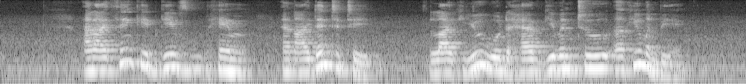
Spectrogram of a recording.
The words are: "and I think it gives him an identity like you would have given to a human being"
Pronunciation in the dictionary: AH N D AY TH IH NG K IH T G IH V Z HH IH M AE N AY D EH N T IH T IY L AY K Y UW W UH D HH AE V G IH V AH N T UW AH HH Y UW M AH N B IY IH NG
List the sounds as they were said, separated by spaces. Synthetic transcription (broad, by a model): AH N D AY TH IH NG K IH T G IH V Z HH IH M AE N AY D EH N T IH T IY L AY K Y UW W UH D HH AE V G IH V AH N T UW AH HH Y UW M AH N B IY IH NG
